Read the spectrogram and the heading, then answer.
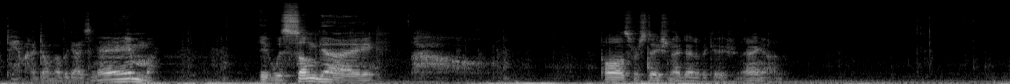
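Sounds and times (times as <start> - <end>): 
steady low hum: 0.0 - 10.0
speech: 0.4 - 1.7, 2.6 - 4.3, 6.0 - 7.9
computer mouse and keyboard clicks: 9.1 - 10.0.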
